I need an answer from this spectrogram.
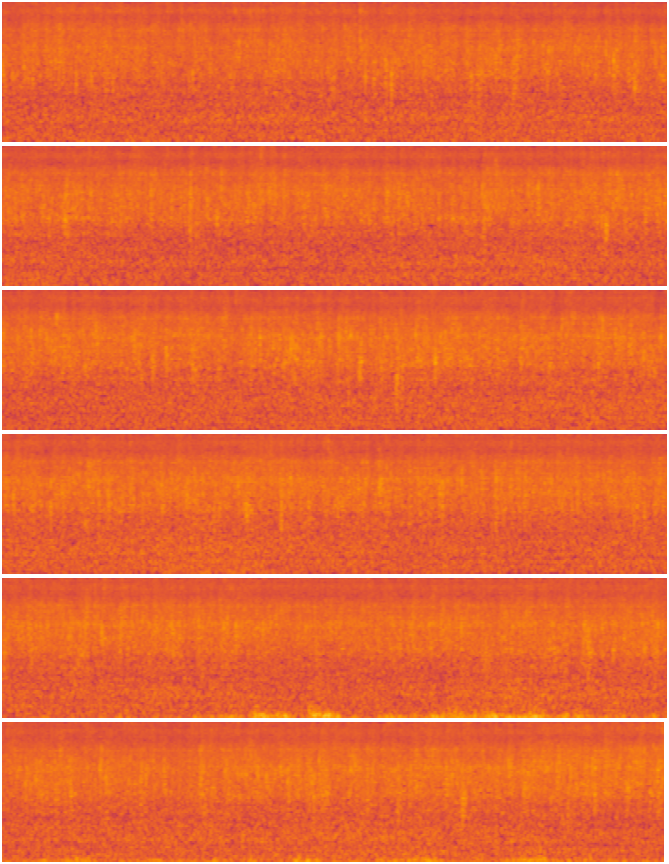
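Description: Heavy rain falling steadily, a dense even hiss of drops on the ground and surfaces. About two-thirds of the way through, a low rumble comes in under it for a few seconds.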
